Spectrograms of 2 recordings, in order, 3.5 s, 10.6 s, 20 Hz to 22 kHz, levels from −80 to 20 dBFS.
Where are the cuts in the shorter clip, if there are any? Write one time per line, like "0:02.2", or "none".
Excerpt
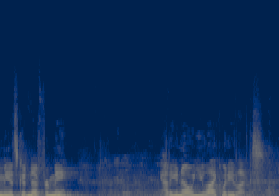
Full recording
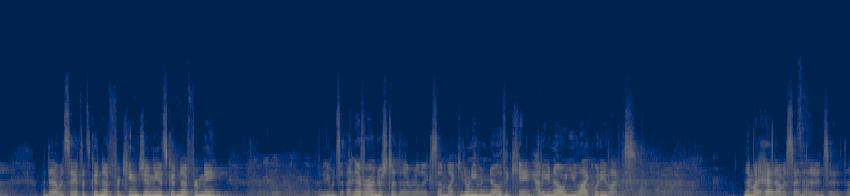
0:02.0

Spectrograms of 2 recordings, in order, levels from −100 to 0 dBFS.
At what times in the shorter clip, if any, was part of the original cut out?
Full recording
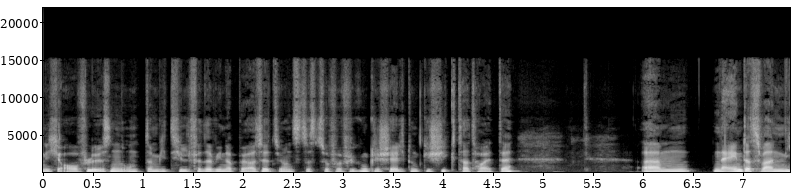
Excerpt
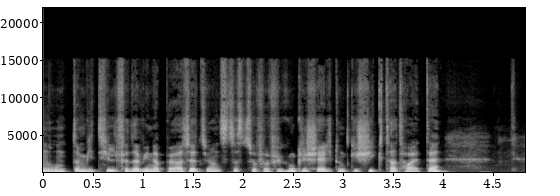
none

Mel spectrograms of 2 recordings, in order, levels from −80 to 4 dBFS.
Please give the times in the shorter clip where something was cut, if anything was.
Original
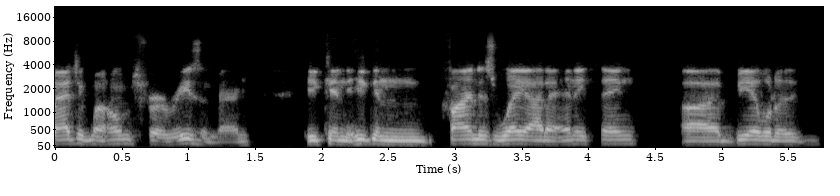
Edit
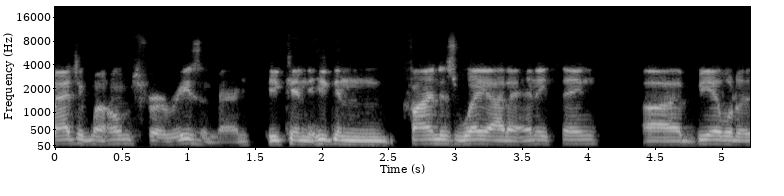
0:01.5

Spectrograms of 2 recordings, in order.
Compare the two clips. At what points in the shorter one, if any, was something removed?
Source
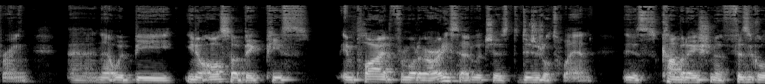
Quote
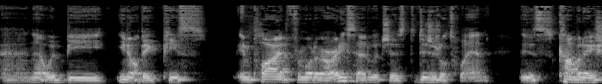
0:01.4

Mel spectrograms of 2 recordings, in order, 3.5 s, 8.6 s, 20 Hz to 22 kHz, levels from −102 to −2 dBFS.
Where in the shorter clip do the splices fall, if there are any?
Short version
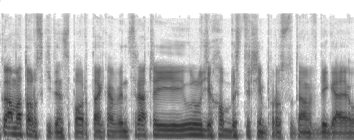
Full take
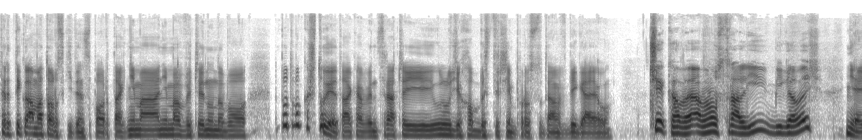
0:01.0

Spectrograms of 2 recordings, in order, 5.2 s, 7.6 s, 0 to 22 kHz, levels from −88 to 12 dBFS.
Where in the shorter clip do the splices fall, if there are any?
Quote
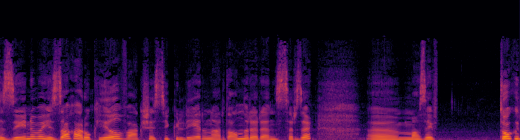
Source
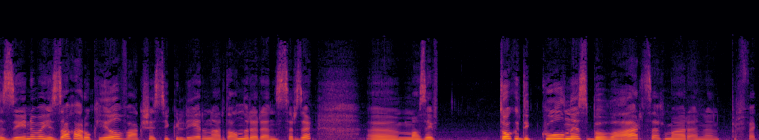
none

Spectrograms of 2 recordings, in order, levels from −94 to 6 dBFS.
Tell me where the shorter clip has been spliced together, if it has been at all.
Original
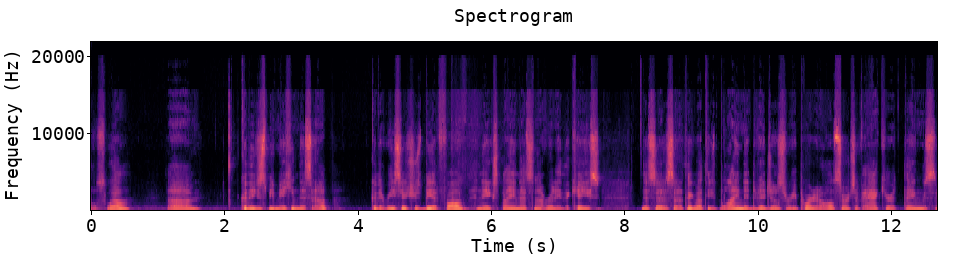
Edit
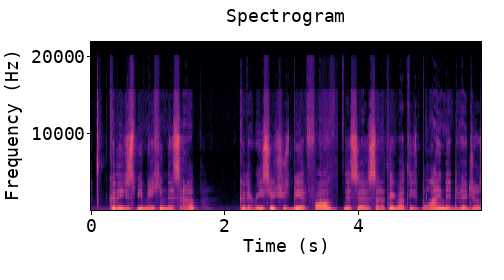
0:03.7

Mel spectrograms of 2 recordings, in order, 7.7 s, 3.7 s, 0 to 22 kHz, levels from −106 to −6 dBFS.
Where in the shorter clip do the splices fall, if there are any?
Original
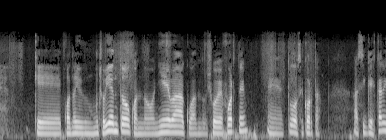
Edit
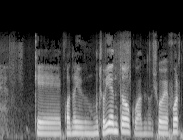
0:02.6

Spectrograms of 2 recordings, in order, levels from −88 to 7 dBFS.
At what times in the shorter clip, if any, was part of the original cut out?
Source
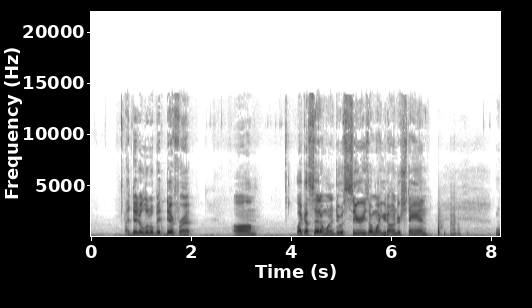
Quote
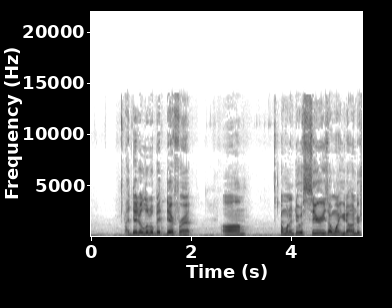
0:02.5
0:03.8

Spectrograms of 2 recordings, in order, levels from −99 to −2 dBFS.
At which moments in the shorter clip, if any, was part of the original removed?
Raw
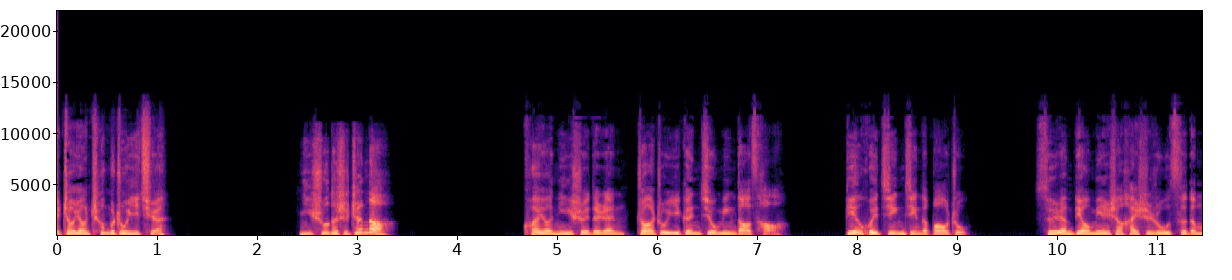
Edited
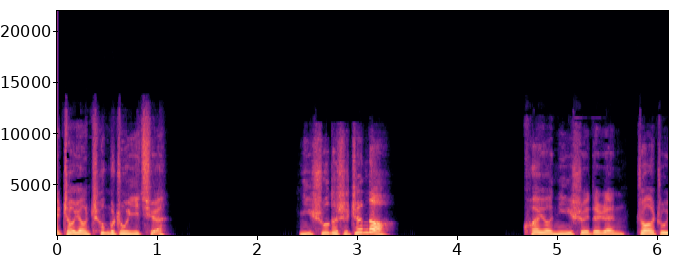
none

